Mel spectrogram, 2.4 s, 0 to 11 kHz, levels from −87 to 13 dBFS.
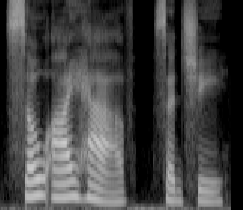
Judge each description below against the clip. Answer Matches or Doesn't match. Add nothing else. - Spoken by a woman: Matches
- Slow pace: Matches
